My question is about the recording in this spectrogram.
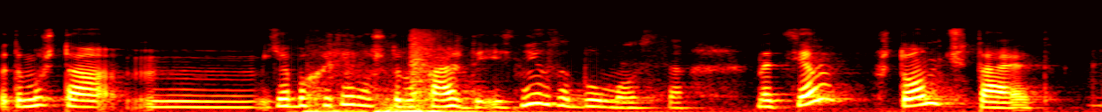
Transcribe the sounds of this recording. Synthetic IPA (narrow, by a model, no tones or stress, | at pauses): pət̪ɐmuʂt̪o | jabɨxɐtʲe̞lˠəʂt̪o̞bɨkaʐd̪ɨjɪzʲnʲixzɐd̪uməlˠsʲənɐt̪̚tʲe̞mʂt̪oont͡ɕɪ̥t̪ajɪ̰t̪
